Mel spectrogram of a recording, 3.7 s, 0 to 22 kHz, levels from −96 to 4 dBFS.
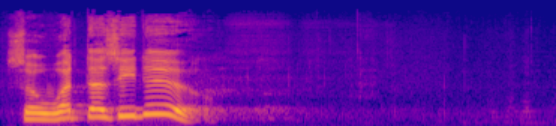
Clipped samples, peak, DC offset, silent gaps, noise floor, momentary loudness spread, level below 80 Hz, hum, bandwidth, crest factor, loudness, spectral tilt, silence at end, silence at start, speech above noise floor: under 0.1%; -6 dBFS; under 0.1%; none; -68 dBFS; 4 LU; -78 dBFS; none; 15.5 kHz; 20 dB; -22 LUFS; -4 dB/octave; 2.35 s; 0.05 s; 46 dB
